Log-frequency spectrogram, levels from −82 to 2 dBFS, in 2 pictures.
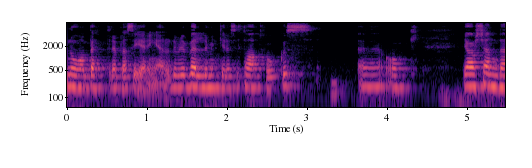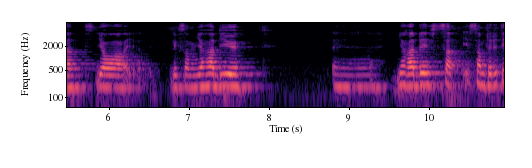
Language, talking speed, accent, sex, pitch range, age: Swedish, 115 wpm, native, female, 180-200 Hz, 20-39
